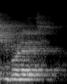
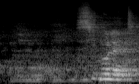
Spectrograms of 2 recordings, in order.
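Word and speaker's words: Schibboleth: Prononce chivolette. Ils arrivent pas à le dire cibolette mince et là c'est fini.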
